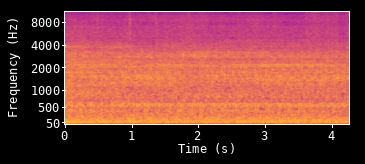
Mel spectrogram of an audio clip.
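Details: Mahindra Bolero diesel at idle after a power steering pump repair with no leaks: a steady, even idle with a low rumble and no whine or groan from the pump; normal idle.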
